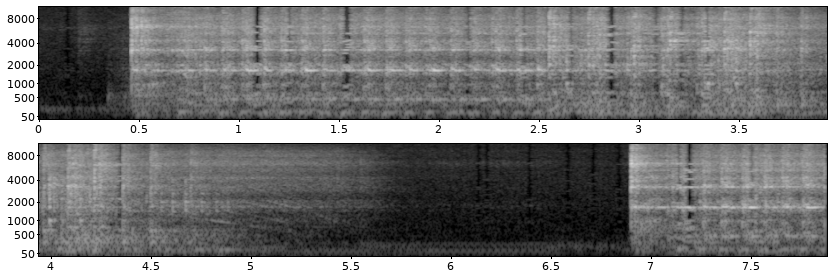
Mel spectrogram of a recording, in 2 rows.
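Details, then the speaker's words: Kubota D722 three-cylinder diesel after injection pump work: clatters unevenly, fades and dies, then catches again. The fuel pickup is drawing lots of air with the fuel. "Why does that sound different? I looked at it and it's picking up fuel. With air. Is it? Yeah, there's all kinds of air in i"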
